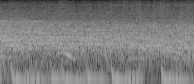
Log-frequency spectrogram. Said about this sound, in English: So when she announced his name, people just started booing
